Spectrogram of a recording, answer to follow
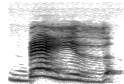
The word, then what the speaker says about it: bathe: The next one, bathe. Bathe. Now pay attention to the difference in B-A-T-H and B-A-T-H-E. B-A-T-H, bath. B-A-T-H-E, bathe. The spellings are different. The pronunciations aren't the same as well. Bath, a noun.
